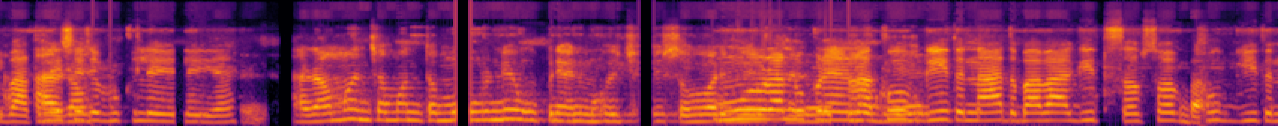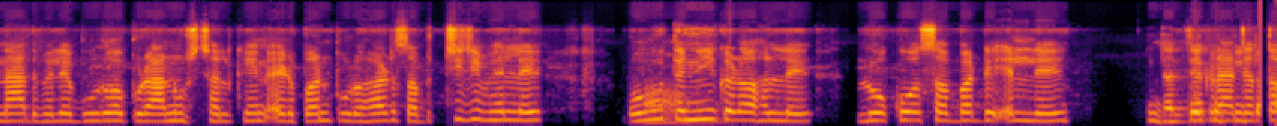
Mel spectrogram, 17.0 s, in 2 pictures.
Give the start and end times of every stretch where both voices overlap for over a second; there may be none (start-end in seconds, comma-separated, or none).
none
